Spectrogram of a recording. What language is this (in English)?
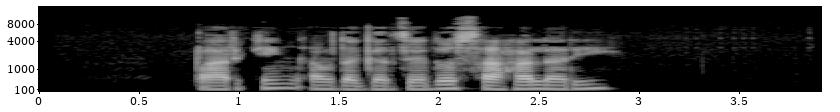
Pashto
